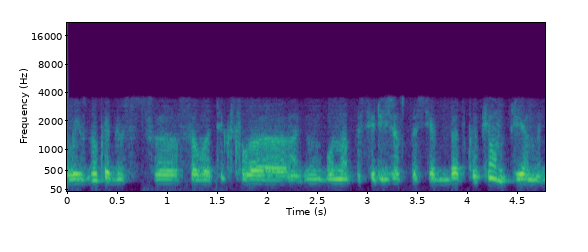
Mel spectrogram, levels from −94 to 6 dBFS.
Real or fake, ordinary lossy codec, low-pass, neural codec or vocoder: fake; Opus, 64 kbps; 3.6 kHz; vocoder, 44.1 kHz, 128 mel bands, Pupu-Vocoder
